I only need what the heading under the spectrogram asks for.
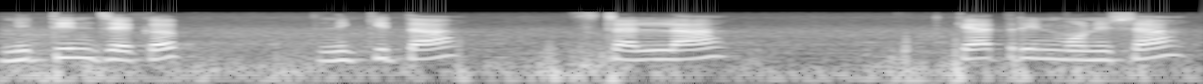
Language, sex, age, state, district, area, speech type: Tamil, female, 30-45, Tamil Nadu, Tiruvannamalai, urban, spontaneous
